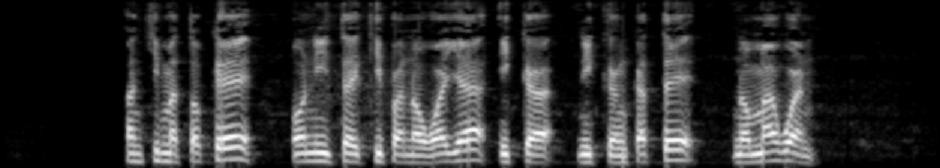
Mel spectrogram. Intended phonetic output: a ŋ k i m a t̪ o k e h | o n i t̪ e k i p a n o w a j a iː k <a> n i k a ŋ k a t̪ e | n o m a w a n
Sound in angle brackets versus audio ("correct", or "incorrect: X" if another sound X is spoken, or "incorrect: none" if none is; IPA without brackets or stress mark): correct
